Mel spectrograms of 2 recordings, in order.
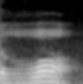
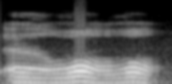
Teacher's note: kalau huruf ghain itu dari bagian tenggorokan ya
